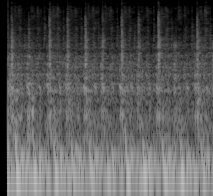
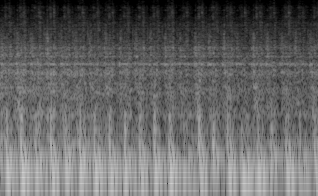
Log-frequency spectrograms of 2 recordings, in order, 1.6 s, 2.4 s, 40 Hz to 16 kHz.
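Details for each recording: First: Honda CD70 motorcycle engine on a cold morning start: quick, steady dug-dug knock, about eight a second, over the idle, also heard after warm-up; worn cam chain tensioner roller hitting its bolt. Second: Honda CD70 single-cylinder motorcycle after repair: an even putter at about eight beats a second, with the earlier morning-start "dug dug" knock and rattling hiss now gone; smooth, healthy idle.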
